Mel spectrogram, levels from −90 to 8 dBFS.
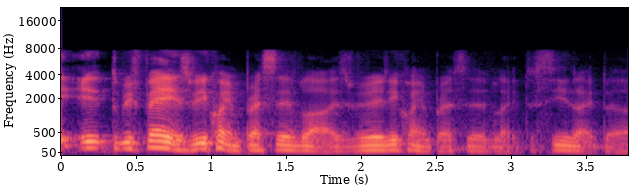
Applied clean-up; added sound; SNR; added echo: none; none; none; none.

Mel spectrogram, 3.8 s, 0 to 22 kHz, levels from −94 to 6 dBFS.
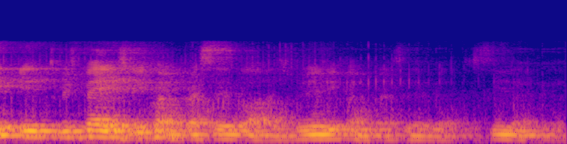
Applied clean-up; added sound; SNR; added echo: neural separator model SepFormer DNS4.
